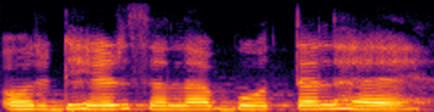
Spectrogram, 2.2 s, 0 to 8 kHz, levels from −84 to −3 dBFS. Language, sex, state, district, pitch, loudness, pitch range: Hindi, female, Jharkhand, Palamu, 255 Hz, -13 LUFS, 250-265 Hz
